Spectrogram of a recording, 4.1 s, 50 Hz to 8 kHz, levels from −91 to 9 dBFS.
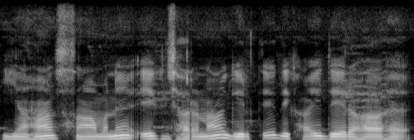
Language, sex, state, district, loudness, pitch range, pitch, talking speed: Hindi, male, Jharkhand, Deoghar, -16 LUFS, 125-150 Hz, 135 Hz, 130 wpm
